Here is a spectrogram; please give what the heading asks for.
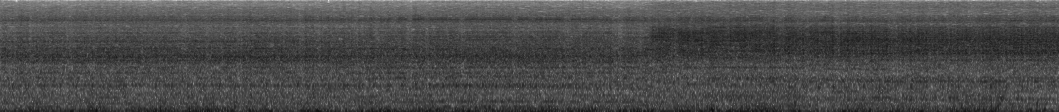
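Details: Holden Barina TK: a steady low droning rumble under the road and engine noise, from a worn wheel bearing.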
